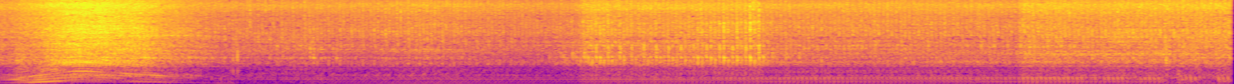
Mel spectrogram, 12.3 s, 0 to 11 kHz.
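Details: Move Custom L175S engine running with a steady, fast ticking near four per second and a harsh rising note on revs; an abnormal engine noise, cause not identified.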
